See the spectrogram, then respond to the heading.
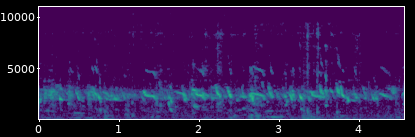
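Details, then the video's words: Flock of 18-day-old farm chicks peeping nonstop, a thick layer of shrill, rapid overlapping chirps, with a few louder sharp notes standing out near the middle. "chicken farming // 18 days chick"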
